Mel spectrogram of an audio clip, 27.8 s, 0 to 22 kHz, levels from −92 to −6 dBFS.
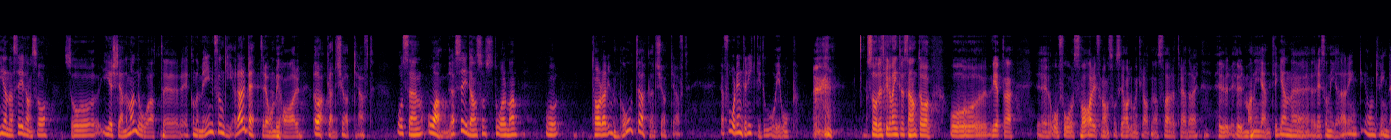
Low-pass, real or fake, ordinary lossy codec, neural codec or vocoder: none; fake; none; codec, 16 kHz, 2 kbps, FunCodec, trained on LibriTTS, 25 frames a second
